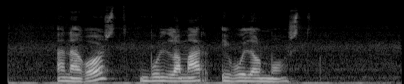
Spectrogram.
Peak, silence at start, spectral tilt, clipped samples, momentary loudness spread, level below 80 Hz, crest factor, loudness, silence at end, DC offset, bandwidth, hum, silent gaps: -8 dBFS; 0.1 s; -6.5 dB/octave; under 0.1%; 23 LU; -40 dBFS; 18 dB; -25 LUFS; 0.05 s; under 0.1%; 16 kHz; none; none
